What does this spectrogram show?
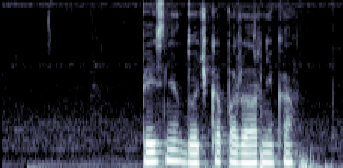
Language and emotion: Russian, neutral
